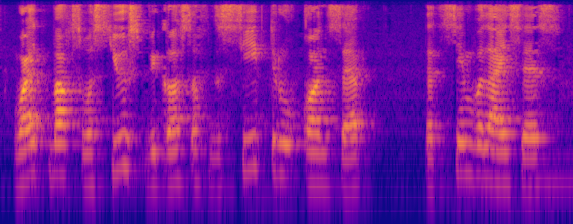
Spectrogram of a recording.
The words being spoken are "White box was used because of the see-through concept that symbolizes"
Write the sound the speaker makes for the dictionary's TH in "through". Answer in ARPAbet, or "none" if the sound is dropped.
T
